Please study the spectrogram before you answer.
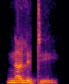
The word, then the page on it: nullity: Indian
